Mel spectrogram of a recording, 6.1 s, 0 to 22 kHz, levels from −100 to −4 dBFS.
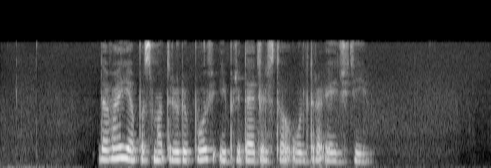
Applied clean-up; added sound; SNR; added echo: neural mask model Resemble Enhance denoiser.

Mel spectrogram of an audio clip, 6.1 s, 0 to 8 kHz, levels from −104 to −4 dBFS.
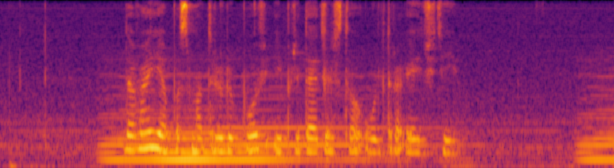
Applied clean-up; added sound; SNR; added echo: none; Bowed string instrument; 4 dB; none.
